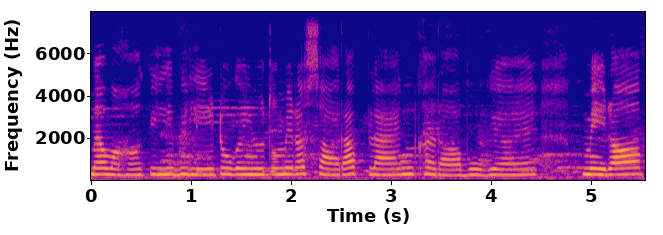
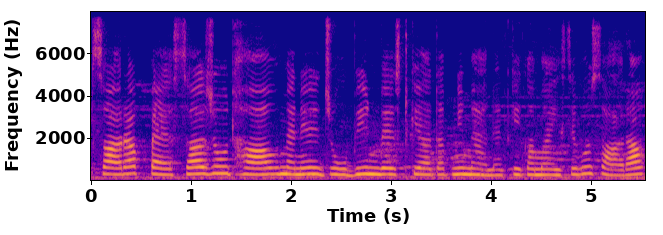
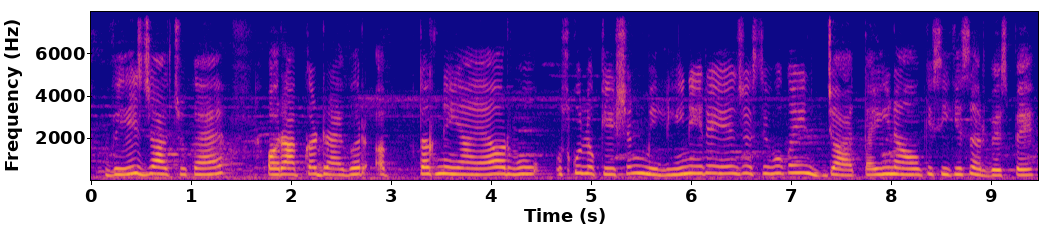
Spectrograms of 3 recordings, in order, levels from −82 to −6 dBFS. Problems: constant background noise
